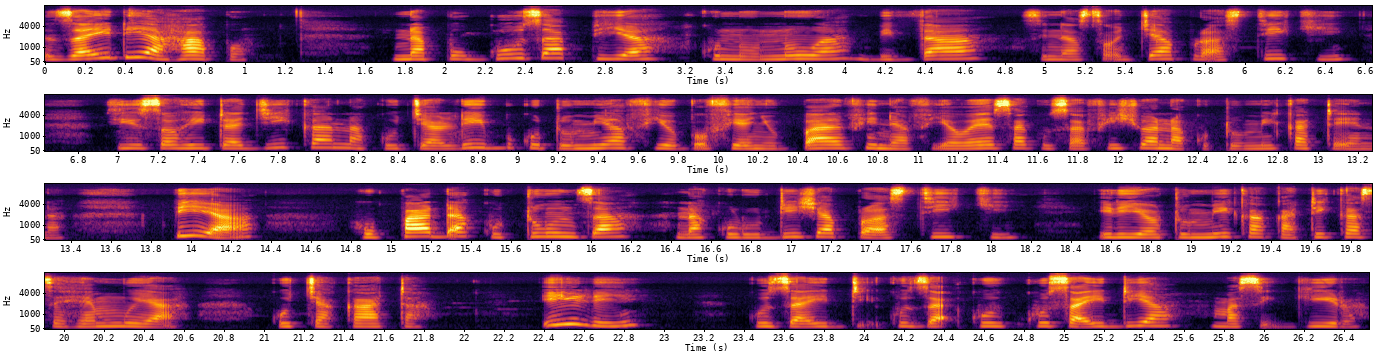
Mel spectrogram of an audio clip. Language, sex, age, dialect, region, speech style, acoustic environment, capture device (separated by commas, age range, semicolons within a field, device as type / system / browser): Swahili, female, 45-54, Kenya - Nairobi Sheng-influenced, Kenya, relaxed, silence, mobile / Linux / Chrome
